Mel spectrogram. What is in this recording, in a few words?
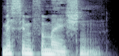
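"misinformation", British English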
